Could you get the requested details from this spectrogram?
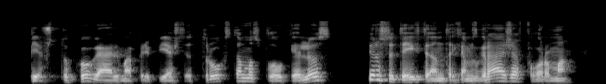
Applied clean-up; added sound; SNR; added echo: none; none; none; none.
